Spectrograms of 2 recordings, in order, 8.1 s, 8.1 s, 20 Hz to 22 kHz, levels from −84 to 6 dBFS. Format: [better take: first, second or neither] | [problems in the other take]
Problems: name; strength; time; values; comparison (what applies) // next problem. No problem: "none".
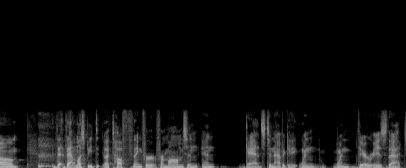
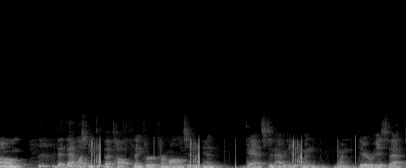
first | background sound (Telephone); 12 dB below the speech // room echo; dies away in 2.4 s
